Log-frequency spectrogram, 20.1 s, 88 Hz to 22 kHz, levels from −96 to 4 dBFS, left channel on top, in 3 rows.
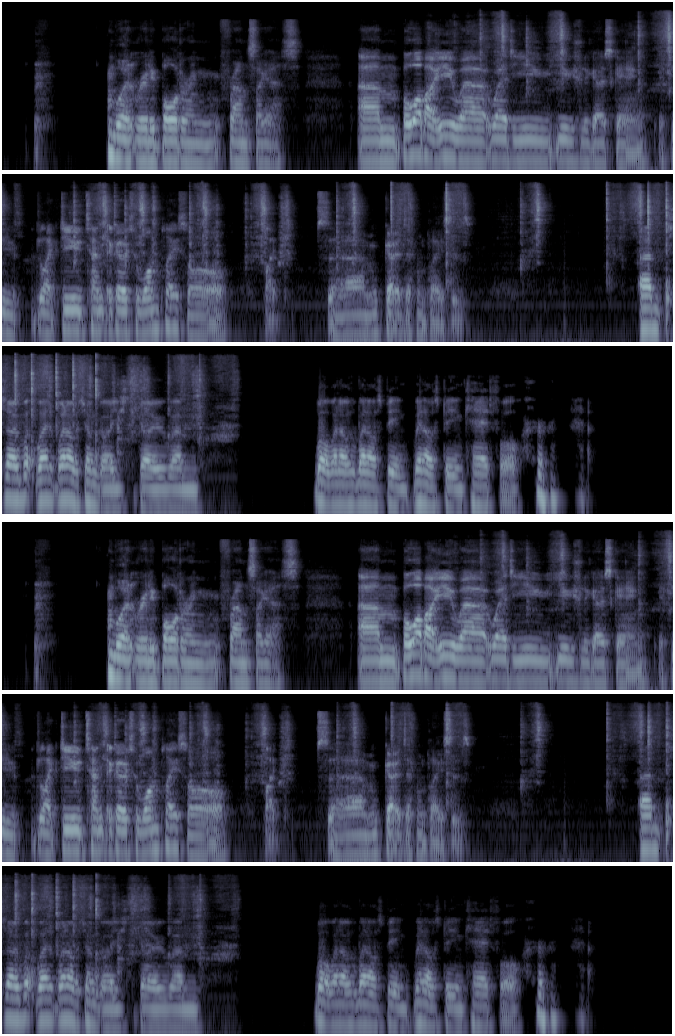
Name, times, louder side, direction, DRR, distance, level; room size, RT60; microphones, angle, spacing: voice 1, 1.0-3.0 3.6-9.0 9.3-9.5 9.9-11.4, right 1 dB, 15° right, 1.0 m, -39 dB
sound 1, 4.2-7.0 7.3-15.8, left 5 dB, 35° left, 1.0 m, -45 dB
voice 2, 13.1-15.4 16.5-19.3, left 3 dB, 85° left, 0.7 m, -40 dB
4.3 x 2.3 x 3.6 m
head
